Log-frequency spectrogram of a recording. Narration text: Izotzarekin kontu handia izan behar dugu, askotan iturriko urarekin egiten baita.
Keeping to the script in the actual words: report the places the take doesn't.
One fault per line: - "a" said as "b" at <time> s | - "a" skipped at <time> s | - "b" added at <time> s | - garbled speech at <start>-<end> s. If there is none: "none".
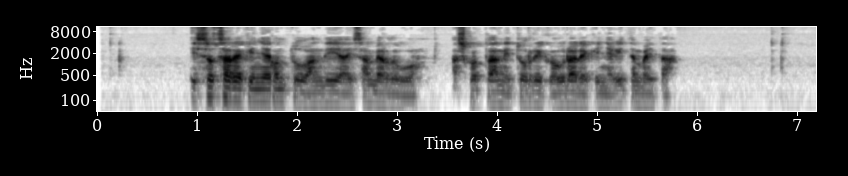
none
